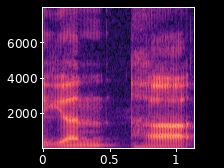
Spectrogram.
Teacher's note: نون ساکن کا یہاں اظہار ہے، غنہ نہیں کریں گے اس کو، یہ مد اصلی ہے.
